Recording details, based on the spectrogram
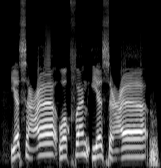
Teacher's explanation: عین پر کھڑا زبر ہے، ایک الف کے بقدر کھینچا جائے گا اس کو، اور یا کو چھوڑ دیا جائے گا۔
